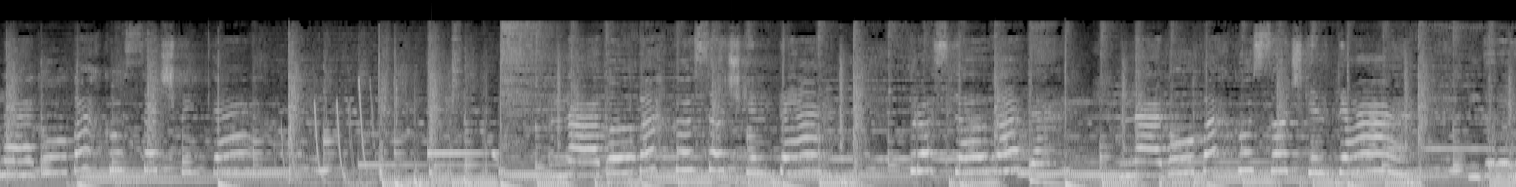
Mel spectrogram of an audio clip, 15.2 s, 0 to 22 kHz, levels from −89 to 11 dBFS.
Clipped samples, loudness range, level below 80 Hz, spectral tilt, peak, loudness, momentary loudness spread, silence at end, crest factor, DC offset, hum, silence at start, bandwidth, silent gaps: under 0.1%; 3 LU; -24 dBFS; -5 dB/octave; 0 dBFS; -13 LUFS; 5 LU; 0 s; 12 dB; under 0.1%; none; 0 s; 13.5 kHz; none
